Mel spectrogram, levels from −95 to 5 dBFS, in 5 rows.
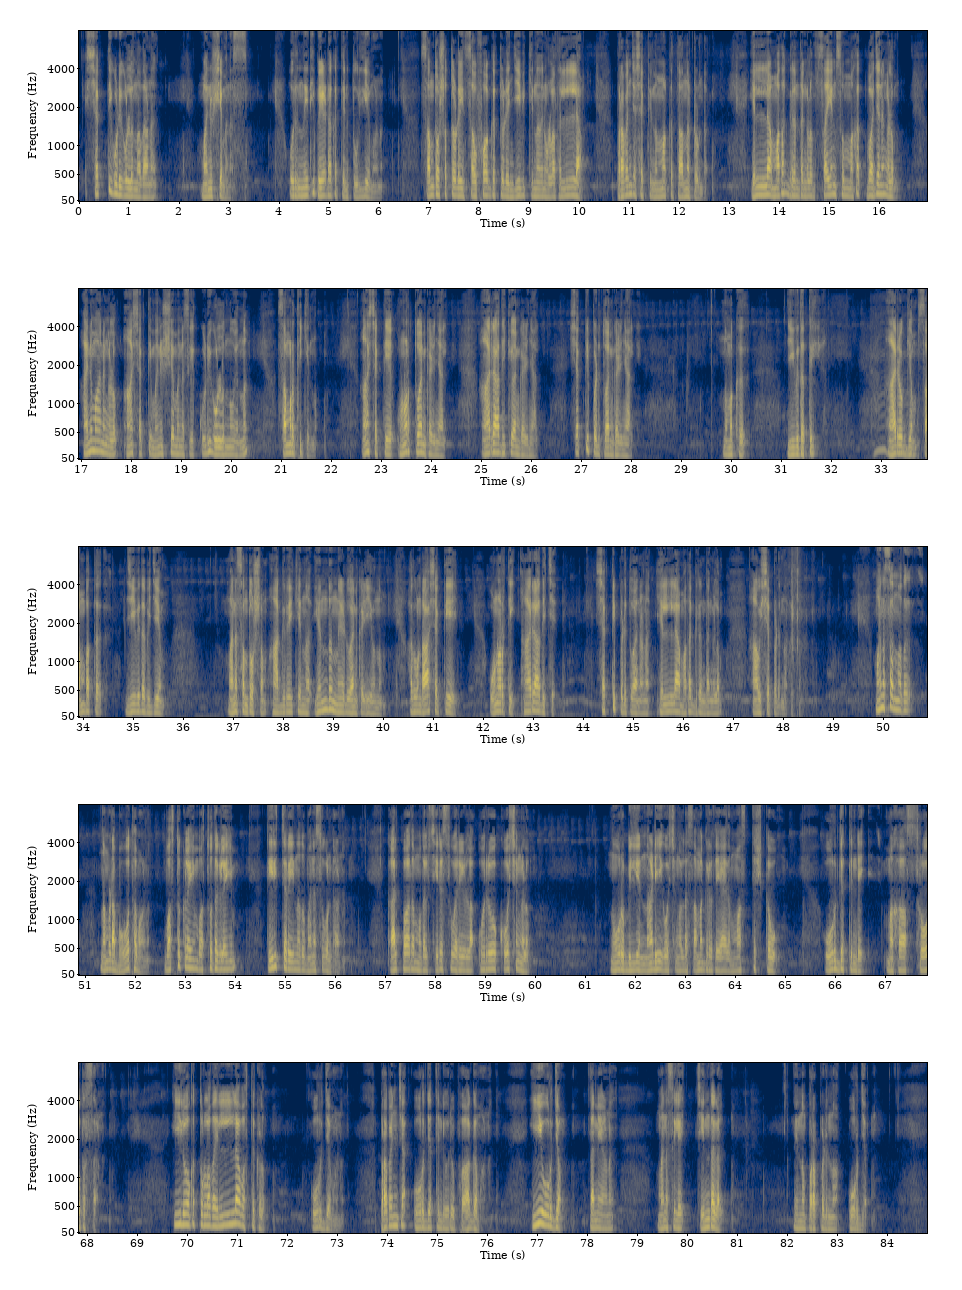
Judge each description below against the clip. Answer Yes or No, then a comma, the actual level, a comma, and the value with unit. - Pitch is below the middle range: Yes, low, 130 Hz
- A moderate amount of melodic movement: Yes, average, 3.6 semitones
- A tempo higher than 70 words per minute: No, average, 65 wpm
